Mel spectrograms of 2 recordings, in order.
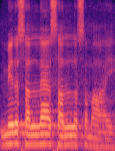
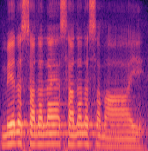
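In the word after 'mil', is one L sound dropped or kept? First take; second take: dropped; kept. First: One L sound is dropped from 'salalai'. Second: Both L sounds in 'salalai' are pronounced. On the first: The speaker calls it wrong. "ਅਸੀਂ ਤੇਜ਼ੀ ਵਿੱਚ ਅਣਗਹਿਲੀ ਵਿੱਚ ਇਉਂ ਕਰ ਜਾਂਦੇ ਹਾਂ ... ਇਉਂ ਇਹ ਉਚਾਰਣ ਗਲਤ ਹੋ ਜਾਂਦਾ ਹੈ" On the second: The speaker calls it right. "ਦੋਹਾਂ ਲੱਲੇ ਅੱਖਰਾਂ ਦਾ ਉਚਾਰਣ ਸਹੀ ਹੋਵੇ"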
